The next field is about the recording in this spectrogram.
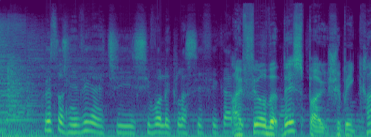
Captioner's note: piano backed electronic beat; speaking Italian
